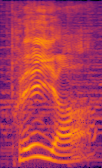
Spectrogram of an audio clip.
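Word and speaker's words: プレイヤー: In Japanese, this would be pronounced preya. That last sound is a lengthened vowel.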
